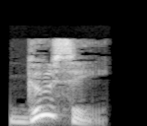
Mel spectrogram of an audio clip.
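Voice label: "goosy", British English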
